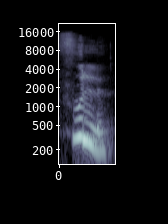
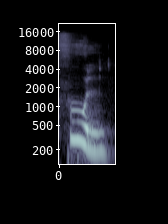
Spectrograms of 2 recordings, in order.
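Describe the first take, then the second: First: The word is said a bit more forcefully. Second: The word is said softly and politely. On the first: "थोड़ा जोर से बोलते हैं तो फुल" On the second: "polite वे में बोलते हैं फूल"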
